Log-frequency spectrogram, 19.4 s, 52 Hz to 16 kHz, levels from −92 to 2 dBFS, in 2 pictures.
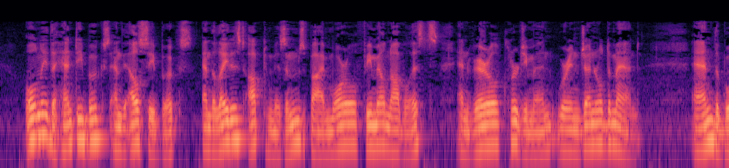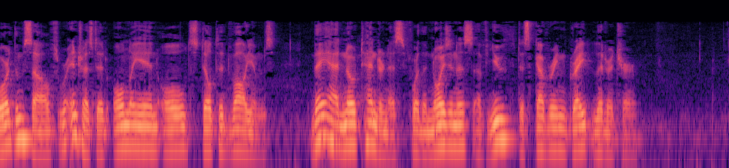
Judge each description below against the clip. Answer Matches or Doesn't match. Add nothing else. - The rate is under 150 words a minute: Matches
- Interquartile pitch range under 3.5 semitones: Doesn't match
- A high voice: Doesn't match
